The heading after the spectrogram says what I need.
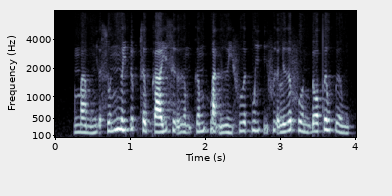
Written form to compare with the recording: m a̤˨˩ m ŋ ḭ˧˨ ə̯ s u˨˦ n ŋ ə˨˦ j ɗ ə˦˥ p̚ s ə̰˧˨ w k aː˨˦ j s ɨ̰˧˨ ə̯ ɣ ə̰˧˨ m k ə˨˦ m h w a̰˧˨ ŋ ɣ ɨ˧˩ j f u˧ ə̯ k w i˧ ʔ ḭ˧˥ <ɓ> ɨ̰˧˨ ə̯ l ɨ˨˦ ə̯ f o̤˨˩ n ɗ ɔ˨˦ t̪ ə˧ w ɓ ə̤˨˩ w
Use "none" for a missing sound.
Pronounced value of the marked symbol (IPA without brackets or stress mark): f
